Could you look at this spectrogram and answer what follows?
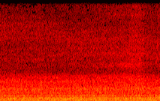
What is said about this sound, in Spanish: Así que les voy a brindar este recurso con este sonido maravilloso de fondo que tengo que es el mar.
